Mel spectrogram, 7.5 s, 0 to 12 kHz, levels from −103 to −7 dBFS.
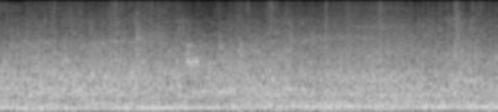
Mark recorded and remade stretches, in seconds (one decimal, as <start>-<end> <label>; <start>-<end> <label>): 0.0-4.8 remade; 4.8-6.1 recorded; 6.1-7.5 remade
